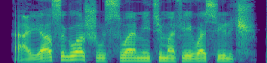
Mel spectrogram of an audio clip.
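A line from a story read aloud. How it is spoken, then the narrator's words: Deep bass voice. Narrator (Russian): пробасил командир корабля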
